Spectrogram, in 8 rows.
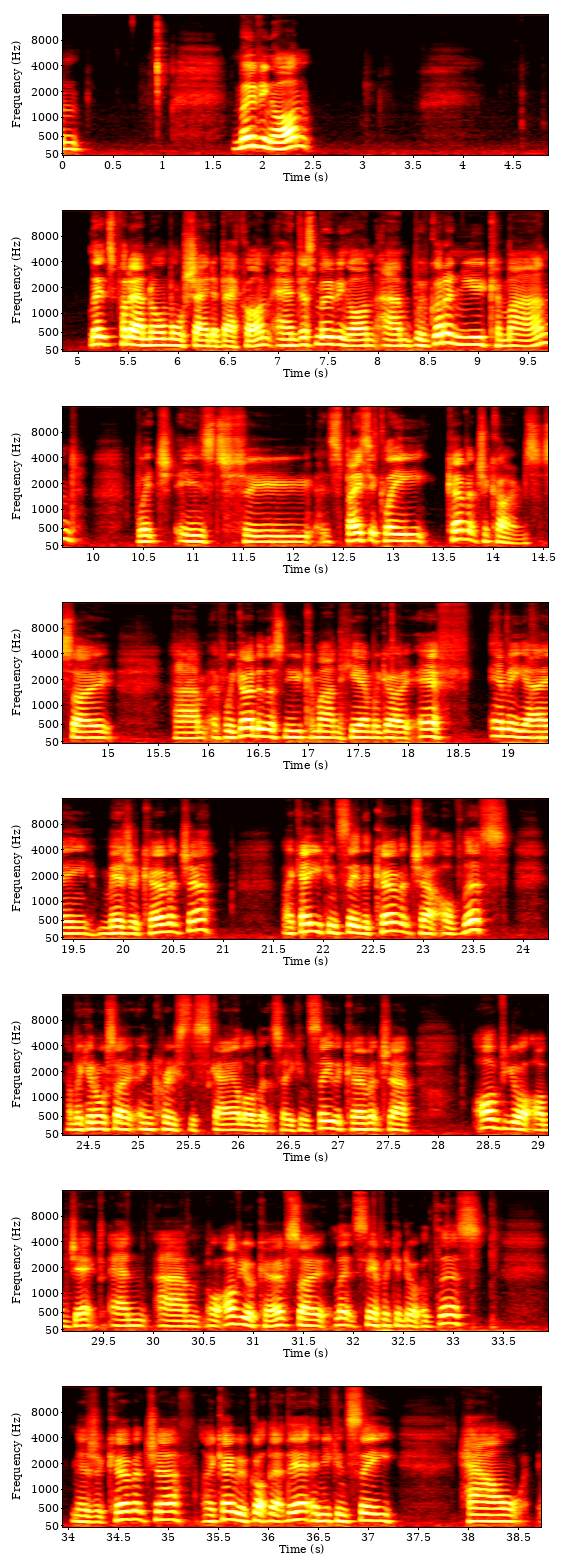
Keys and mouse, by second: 2.9-4.5 drag, 4.5 middle click, 5.3 click, 5.7-8.9 middle drag, 9.4 2, 10.2-11.6 middle drag, 11.6 click, 12.0 middle click, 12.7 KP_1, 13.5-15.5 drag, 15.5 right click, 15.9 2, 16.2 click, 16.7 middle click, 17.7-19.6 typing, 20.0 click, 20.7-25.2 middle drag, 25.3-27.8 drag, 27.9 shift+middle click, 28.5 middle click, 28.8-29.9 right drag, 29.9 click, 30.0 shift+middle click, 30.6 2, 31.0 click, 31.3 middle click, 32.1-33.8 typing, 34.4 click, 35.1-38.7 middle drag.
